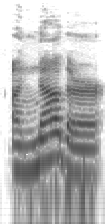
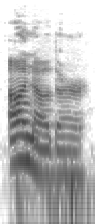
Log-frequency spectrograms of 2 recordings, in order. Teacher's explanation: So when you normally say another, you're trying to figure out which of those syllables, the first one or the second one, gets the emphasis when you say it. Normally, you say the word another with stress on the second syllable.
